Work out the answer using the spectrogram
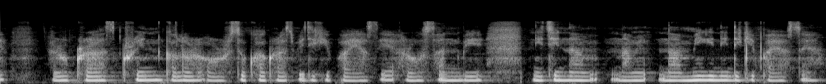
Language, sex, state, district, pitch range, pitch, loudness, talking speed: Nagamese, female, Nagaland, Dimapur, 185-200 Hz, 190 Hz, -17 LUFS, 140 wpm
